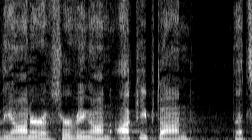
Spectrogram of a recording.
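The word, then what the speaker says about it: Akiptan: Directors also have the honor of serving on occupy on that's how you pronounce our CDFIs name and working towards that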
